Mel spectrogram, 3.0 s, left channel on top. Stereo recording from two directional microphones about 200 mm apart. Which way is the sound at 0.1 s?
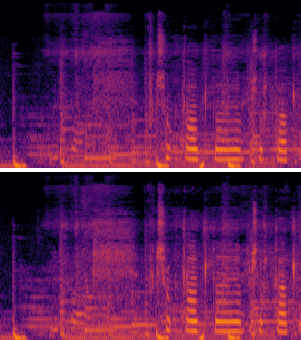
Centre (ahead or behind).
